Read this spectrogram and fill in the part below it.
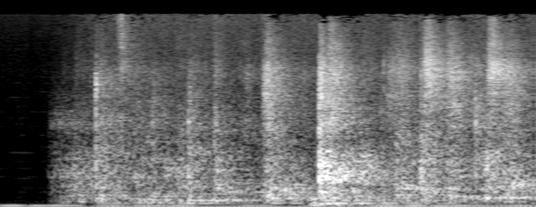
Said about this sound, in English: Now through a rather more grand wooden door. I have no idea where this is going to end up.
